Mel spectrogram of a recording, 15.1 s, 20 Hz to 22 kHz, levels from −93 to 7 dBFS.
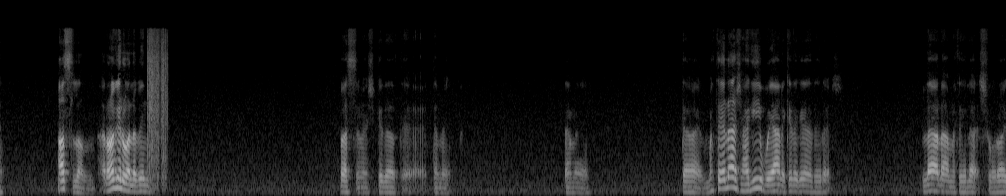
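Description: A worn cable, connector or control was likely disturbed between 2.19 and 2.52 s, so its contact resistance jumped around rapidly for about a third of a second. That erratic contact injects dense, irregular bursts of noise into the signal, producing cable scratch noise: a brief scratching, rustling layer riding over the speech, sitting roughly 10 dB below it.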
